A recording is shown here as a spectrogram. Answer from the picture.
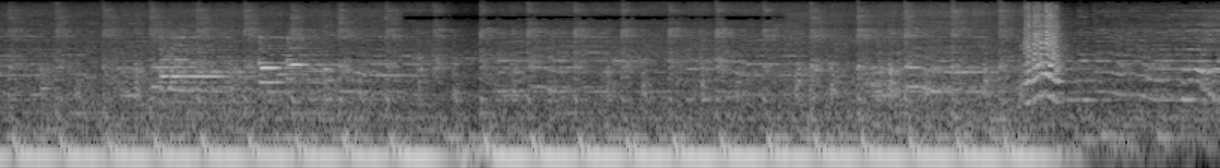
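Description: Loud electronic dance music with a heavy, pounding bass beat played through a DJ truck's sound system. Near the end a quick sweeping effect cuts across it, then the bass drops out and the music goes quieter.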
